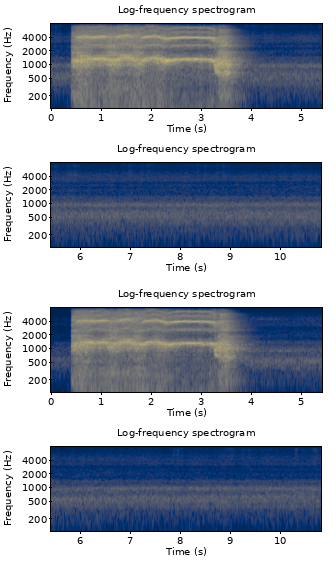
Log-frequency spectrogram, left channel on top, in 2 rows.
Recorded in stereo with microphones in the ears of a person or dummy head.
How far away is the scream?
About 0.6 m.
